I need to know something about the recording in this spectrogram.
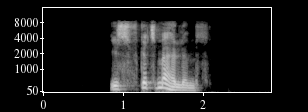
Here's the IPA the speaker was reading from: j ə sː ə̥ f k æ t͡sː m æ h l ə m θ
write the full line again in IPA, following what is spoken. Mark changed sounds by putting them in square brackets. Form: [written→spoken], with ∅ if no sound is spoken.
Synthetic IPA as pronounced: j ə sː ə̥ f k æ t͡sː m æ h l ə m θ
